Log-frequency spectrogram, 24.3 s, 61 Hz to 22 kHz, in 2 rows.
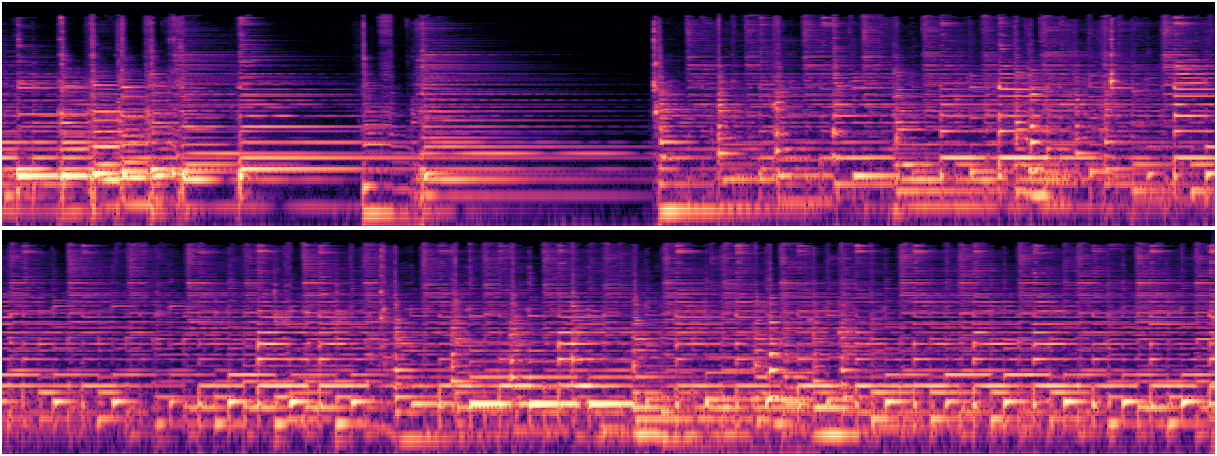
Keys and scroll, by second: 5.9 ctrl+a, 9.0 ctrl+d.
